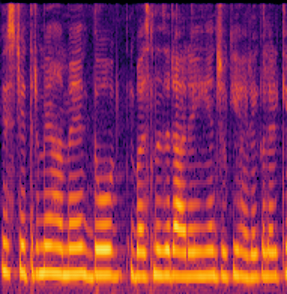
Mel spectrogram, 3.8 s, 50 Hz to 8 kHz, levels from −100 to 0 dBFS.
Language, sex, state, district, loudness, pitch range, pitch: Hindi, female, Gujarat, Valsad, -14 LUFS, 235-260 Hz, 250 Hz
